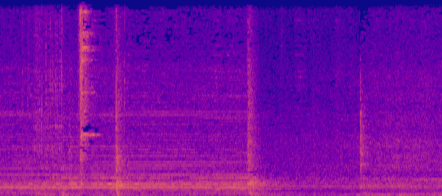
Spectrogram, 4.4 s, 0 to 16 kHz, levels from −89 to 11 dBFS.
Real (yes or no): yes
